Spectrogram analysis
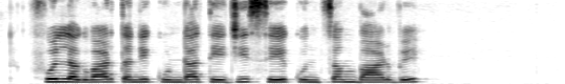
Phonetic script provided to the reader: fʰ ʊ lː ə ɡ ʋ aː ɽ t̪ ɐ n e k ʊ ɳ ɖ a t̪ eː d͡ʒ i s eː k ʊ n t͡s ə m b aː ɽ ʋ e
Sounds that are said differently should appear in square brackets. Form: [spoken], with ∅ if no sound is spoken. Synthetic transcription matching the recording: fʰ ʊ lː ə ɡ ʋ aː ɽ t̪ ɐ n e k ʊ ɳ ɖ a t̪ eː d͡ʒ i s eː k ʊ n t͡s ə m b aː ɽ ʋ e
